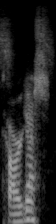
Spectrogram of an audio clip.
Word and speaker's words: Targus: Is that how you pronounce that? Targus.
